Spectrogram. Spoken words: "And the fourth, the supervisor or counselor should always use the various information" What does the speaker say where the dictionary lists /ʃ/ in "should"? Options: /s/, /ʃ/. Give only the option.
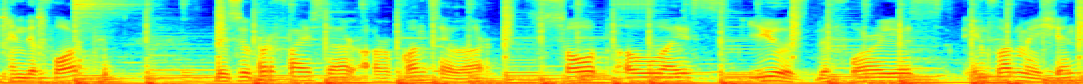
/s/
